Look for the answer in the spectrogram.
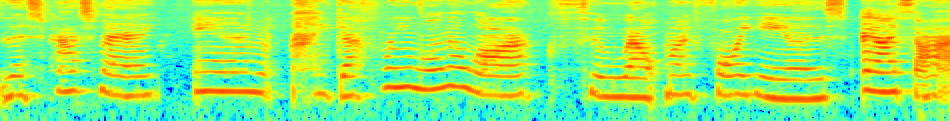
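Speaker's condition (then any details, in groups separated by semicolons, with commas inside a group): Hemiplegic cerebral palsy; right hemiplegia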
